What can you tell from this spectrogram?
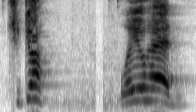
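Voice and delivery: ordinary talk, nothing marked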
